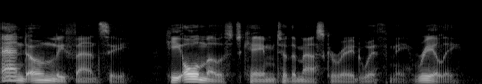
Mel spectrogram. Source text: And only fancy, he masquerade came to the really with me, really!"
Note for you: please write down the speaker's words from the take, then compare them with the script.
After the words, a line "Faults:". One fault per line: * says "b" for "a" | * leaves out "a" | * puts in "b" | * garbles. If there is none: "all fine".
And only fancy, he almost came to the masquerade with me, really!"
Faults:
* says "almost" for "masquerade"
* says "masquerade" for "really"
